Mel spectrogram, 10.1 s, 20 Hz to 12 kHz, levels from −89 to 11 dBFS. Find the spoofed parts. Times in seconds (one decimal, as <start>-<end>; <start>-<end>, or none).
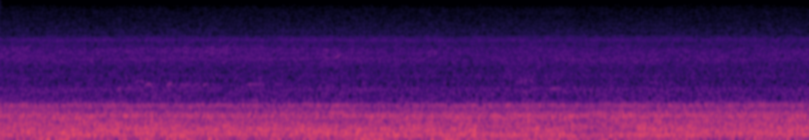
6.2-7.2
